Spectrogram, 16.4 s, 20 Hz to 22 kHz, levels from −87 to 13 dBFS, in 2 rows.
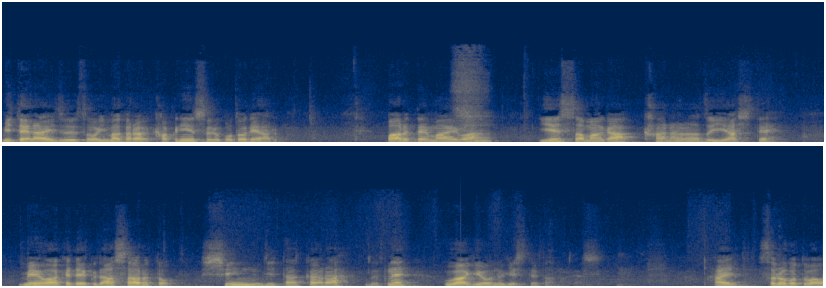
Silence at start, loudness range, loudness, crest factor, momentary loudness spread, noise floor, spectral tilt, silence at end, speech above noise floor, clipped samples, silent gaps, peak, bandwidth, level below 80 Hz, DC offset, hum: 0 s; 3 LU; -17 LUFS; 18 dB; 12 LU; -50 dBFS; -7 dB/octave; 0 s; 32 dB; under 0.1%; none; 0 dBFS; 13 kHz; -70 dBFS; under 0.1%; none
